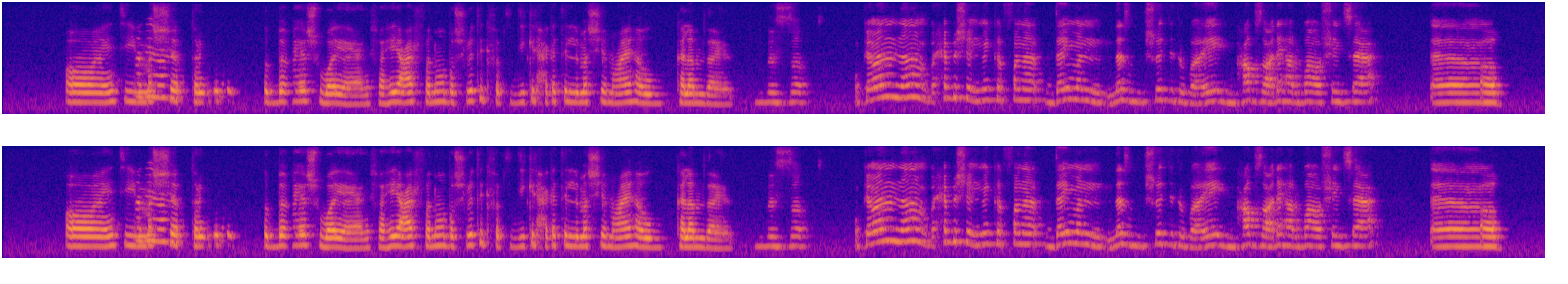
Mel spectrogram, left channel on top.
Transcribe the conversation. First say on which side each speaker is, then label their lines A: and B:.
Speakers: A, on the right; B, on the right.
A: اه يعني انت ماشيه
B: طبيعي.
A: بطريقه طبيه شويه يعني فهي عارفه نوع بشرتك فبتديكي الحاجات اللي ماشيه معاها والكلام ده يعني
B: بالظبط وكمان ان انا ما بحبش الميك اب فانا دايما لازم بشرتي تبقى ايه محافظة عليها 24 ساعة أم...
A: اه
